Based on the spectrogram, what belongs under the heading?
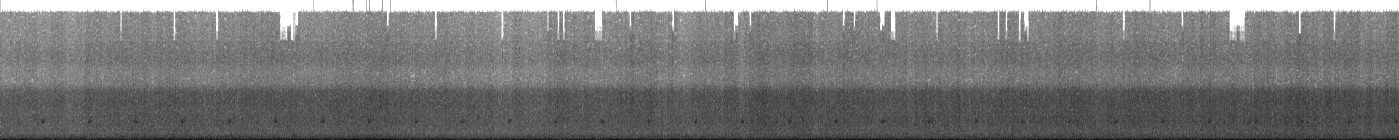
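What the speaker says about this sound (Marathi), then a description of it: "हा बा बेकार पाऊस आला" Heavy rain on the Mumbai–Pune expressway, a loud, dense, unbroken roar of downpour with a low rumble beneath, steady for the whole stretch.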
